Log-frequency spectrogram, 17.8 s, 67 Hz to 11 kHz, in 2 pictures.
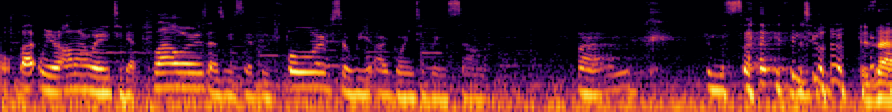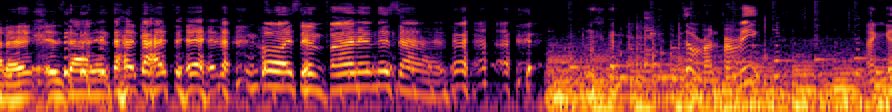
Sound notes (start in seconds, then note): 7.5 laughs; 14.3 uptempo whimsical music; 14.5 laughs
